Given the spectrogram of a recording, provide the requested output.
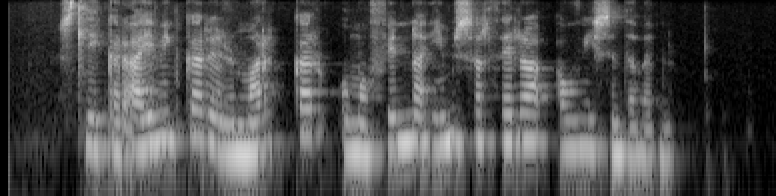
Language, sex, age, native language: Icelandic, female, 40-49, Icelandic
